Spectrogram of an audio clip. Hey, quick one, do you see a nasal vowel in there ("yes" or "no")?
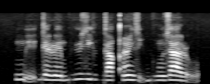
yes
